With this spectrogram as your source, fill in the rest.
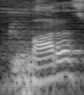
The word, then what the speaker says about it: پارس: فروشان فرنگستان سے پارس۔ پارس بھی ہے، پارس بھی ہے، فارس بھی ہے، فارس بھی ہے، مختلف تلفظات اس کے، مطلب ہے ایران۔ اور میں کے معنی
